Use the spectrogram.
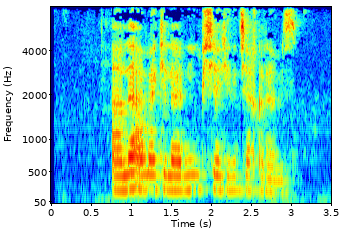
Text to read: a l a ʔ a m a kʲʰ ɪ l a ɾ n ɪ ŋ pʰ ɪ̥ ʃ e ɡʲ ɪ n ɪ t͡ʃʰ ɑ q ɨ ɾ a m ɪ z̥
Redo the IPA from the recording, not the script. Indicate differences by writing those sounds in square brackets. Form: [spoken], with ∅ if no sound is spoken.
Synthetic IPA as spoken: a l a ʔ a m a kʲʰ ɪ l a ɾ n ɪ ŋ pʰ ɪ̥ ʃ [a] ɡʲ ɪ n ɪ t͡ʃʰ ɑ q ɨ ɾ a m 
